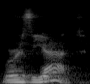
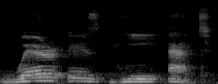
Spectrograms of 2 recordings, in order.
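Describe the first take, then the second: First: The words are fast, reduced and run together. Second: Each word is said clearly and separately. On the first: "But how do Americans say it?" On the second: "This is how we are going to read this sentence"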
